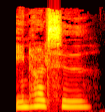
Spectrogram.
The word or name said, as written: indholdsside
